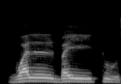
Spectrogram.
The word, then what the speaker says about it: al-baytu: Example, when we say al-baytu. Okay, so al-baytu, okay, al-baytu is, and but if it is preceded by a wa, yeah, meaning and, the is dropped and the phrase is pronounced wal baytu.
